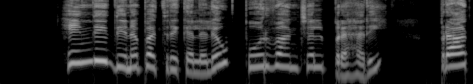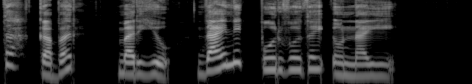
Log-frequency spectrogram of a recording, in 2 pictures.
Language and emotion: Telugu, neutral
